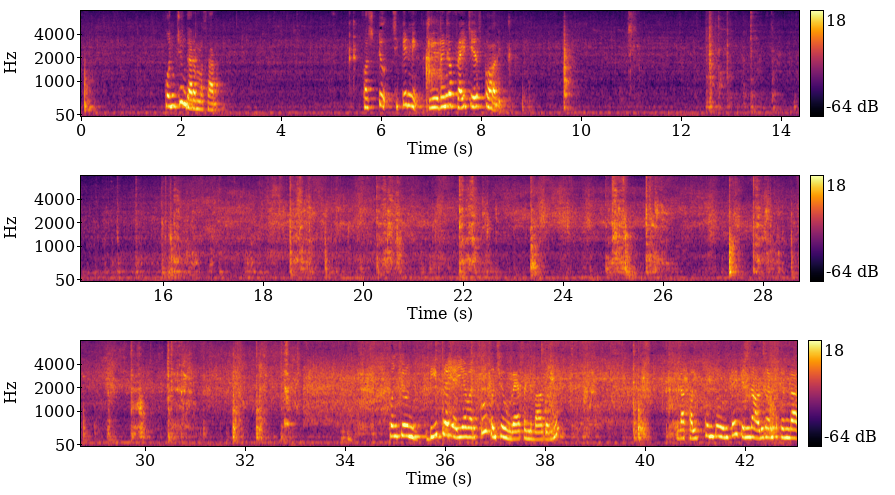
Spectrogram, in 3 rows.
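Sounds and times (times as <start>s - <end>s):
chicken sizzling in oil: 0.0s - 43.0s
spatula scraping and clinking pan: 18.2s - 22.7s, 23.3s - 26.2s, 26.9s - 33.1s.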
